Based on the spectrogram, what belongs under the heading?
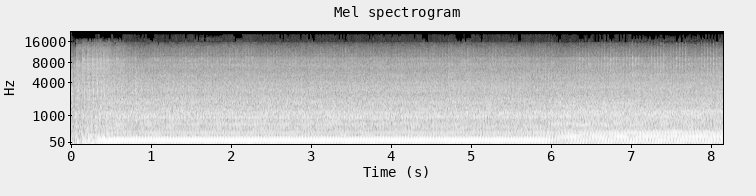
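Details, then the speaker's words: MTD push mower with Briggs & Stratton 550E engine that blew oil everywhere and quit: fires and holds a steady, slightly uneven drone, pitch dropping near the end; runs after oil loss, cause unknown. "Runs. Well, I tell you, those are some resilient little engines."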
